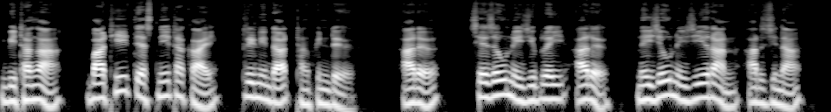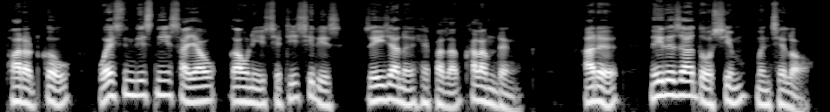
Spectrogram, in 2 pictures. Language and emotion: Bodo, neutral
